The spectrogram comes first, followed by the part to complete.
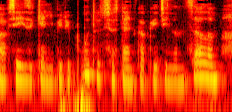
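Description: A woman speaks with a somewhat breathy, dark, mellow tone. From Azerbaijan. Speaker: teacher and author. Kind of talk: casual interview conversation. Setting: public place.

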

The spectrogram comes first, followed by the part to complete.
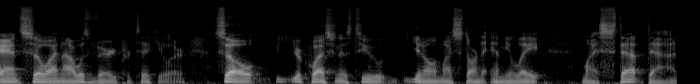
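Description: A man with a Californian accent, very deep and low in pitch, fairly even intonation and a moderate pace. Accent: Californian American English. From US West Coast, California Central Coast. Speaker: podcast guest, host's childhood friend. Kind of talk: casual chat.

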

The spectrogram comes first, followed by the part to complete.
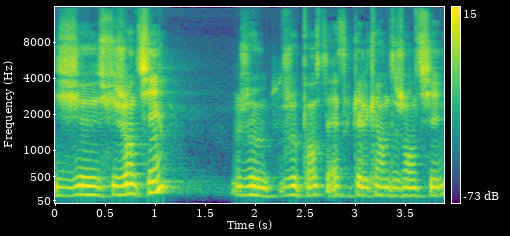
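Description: Her pitch very deep and low, a woman speaks at a very slow pace with fairly even intonation. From France, Nancy. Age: 20s. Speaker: podcast host. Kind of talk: casual monologue. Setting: home recording at computer.

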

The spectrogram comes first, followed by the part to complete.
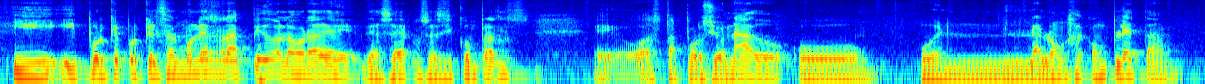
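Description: Through noticeable background noise, a man speaks at a fairly slow pace with medium pitch and lively intonation. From Mexico, Torreón (Coahuila). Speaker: chef. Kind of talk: radio interview. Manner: halting, many fillers.

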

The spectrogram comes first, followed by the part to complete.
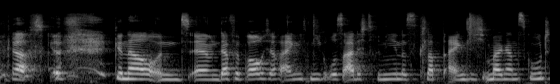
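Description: Monotone and flat, a woman with a high pitch speaks at a fairly quick pace amid noticeable background noise. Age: 20s. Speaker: speech therapist. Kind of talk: casual chat. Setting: studio.

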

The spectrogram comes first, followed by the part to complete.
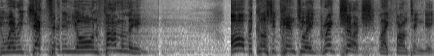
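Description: In a raised, projected voice at extremely high pitch, a man speaks at a fairly slow pace. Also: ordinary pitch variation. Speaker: pastor. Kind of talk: rousing call-and-response sermon, congregation shouting back. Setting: church with live congregation. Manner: loud, repetitive exhortation, hammering phrases over and over; rhythmic escalating cadence, breathless run-on climaxes.

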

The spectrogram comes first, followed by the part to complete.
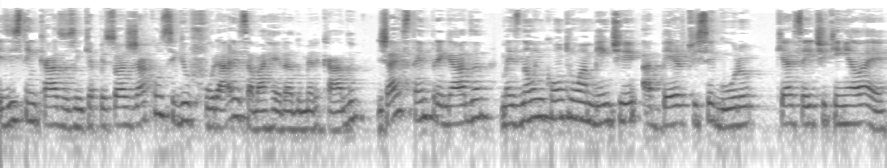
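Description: A woman's medium-pitched voice at a moderate pace, with ordinary pitch variation, very even loudness and hardly any pauses. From Argentina. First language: Spanish (speaking Portuguese). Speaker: podcast host. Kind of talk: scripted narration.

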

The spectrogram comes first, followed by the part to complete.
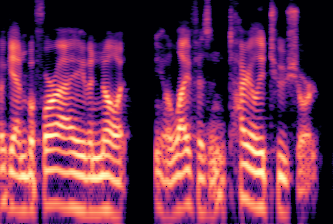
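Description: A man's medium-pitched voice at a moderate pace in a very clean recording with a silent background. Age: 20s. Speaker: podcast host. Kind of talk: casual monologue.

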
